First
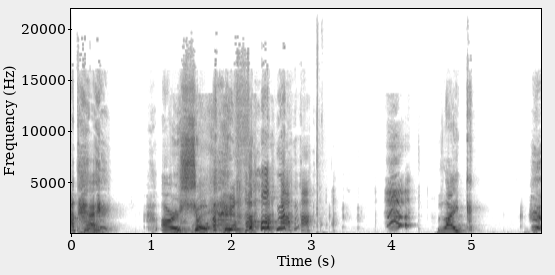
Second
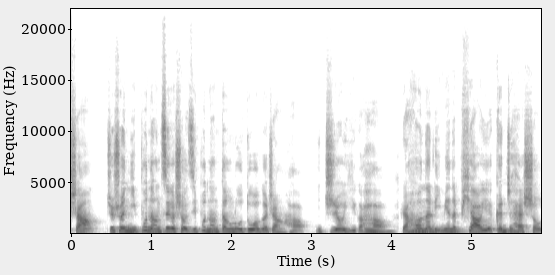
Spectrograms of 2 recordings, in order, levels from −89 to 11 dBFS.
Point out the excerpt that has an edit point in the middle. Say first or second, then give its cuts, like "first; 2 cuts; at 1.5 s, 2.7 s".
second; 1 cut; at 4.1 s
